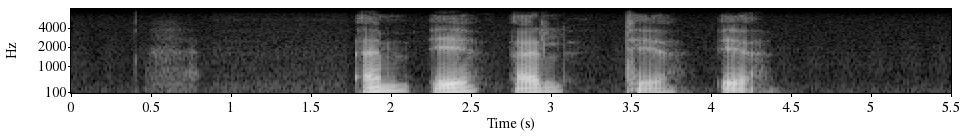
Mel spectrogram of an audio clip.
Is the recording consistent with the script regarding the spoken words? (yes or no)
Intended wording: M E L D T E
no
